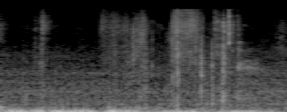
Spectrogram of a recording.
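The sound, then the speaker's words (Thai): Paper rustles and crinkles as the pages of a document are flipped to its last page, a series of crisp bursts over a couple of seconds, with no one speaking. “แล้วสิ่งที่ว้าวกว่านั้นฮะไปเปิดดูหน้าสุดท้าย ขออภัยที่อาจจะมีเสียงกุ๊บกุ๊บกับกับในตอนเปิดนะฮะ”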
